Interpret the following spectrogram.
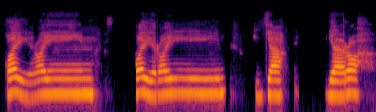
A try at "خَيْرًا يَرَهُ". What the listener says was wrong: I say you also don't make a sound from a noon. خيرا يره وقفا خيرا يره.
